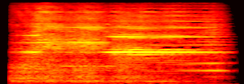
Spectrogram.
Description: Saw Creak

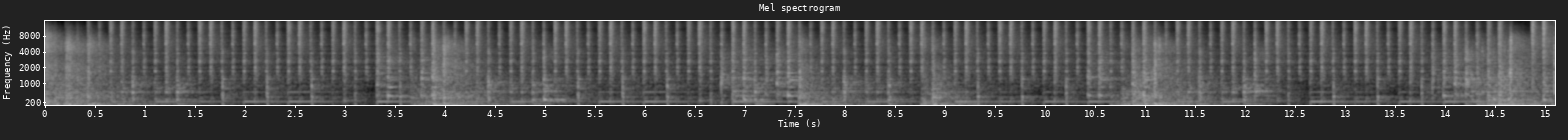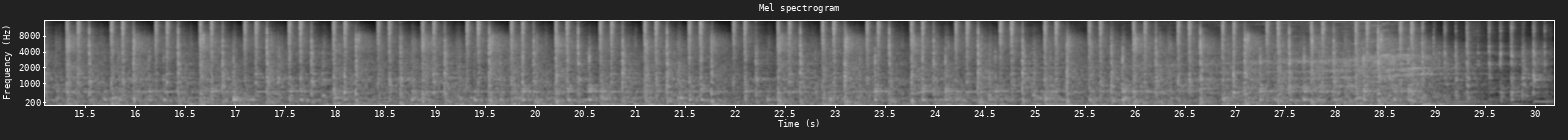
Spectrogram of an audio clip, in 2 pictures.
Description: Big Percussion LOOP; Crossbow Warrior The Legend of William Tell

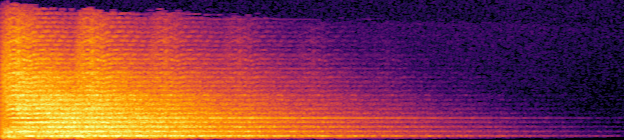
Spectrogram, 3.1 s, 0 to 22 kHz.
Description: chime; PS4; Chime Sharp

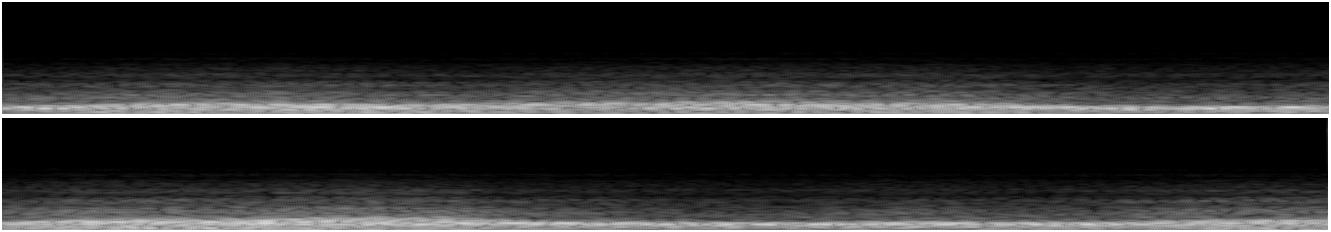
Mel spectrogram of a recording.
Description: Drone; blair witch volume i rustin parr

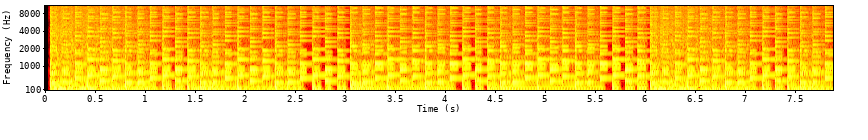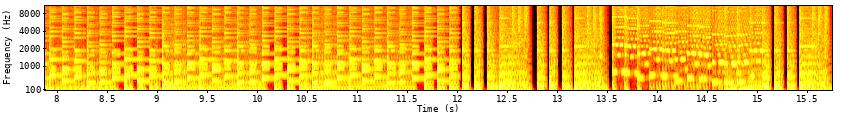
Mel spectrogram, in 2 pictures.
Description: Battle As Cave; Slime Tactics

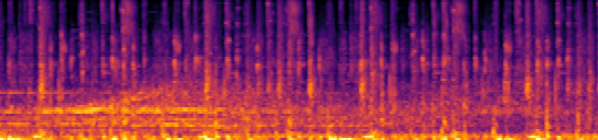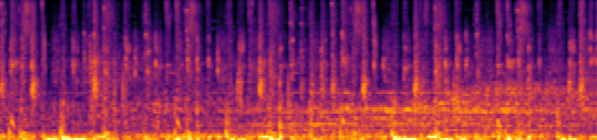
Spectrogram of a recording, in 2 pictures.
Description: Music; Puddle

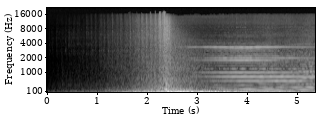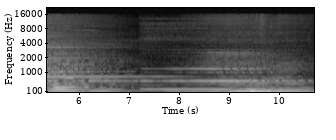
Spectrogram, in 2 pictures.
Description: Sad Sunset Stop; project zomboid

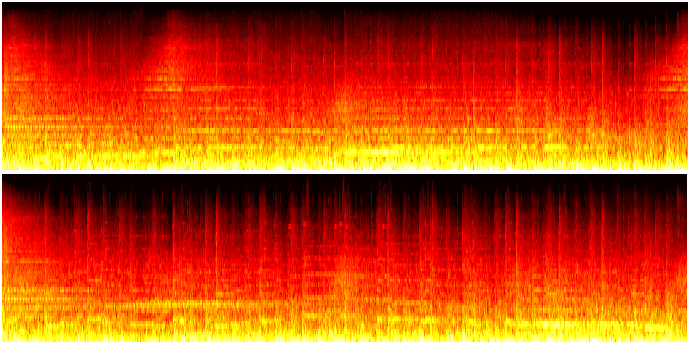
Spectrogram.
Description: victory Loop; blightbound; xbox series xs

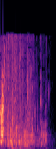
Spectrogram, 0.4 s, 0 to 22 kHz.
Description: Impact Flesh Med; Puddle; puddle plus ios gamerip 2018

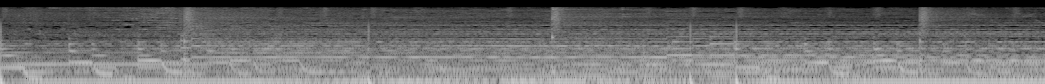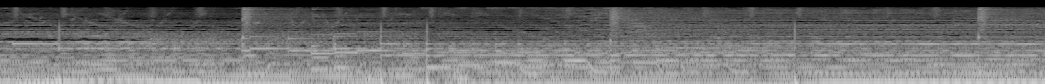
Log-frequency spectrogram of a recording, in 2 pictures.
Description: Redforest Ambient Altloop; Epitasis

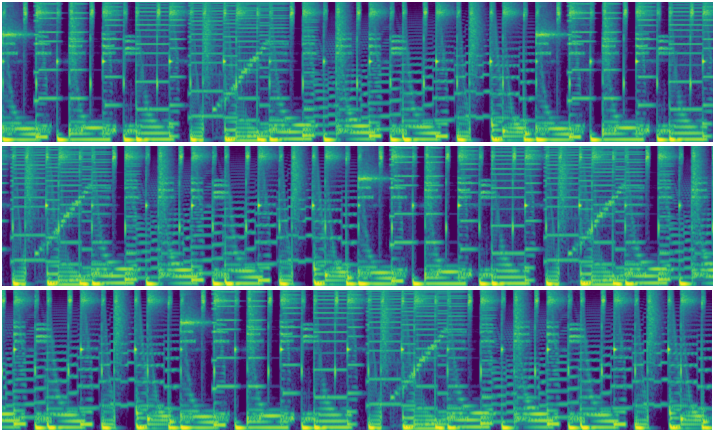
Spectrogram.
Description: Bgm Slot; Kotoba no Puzzle Mojipittan Encore

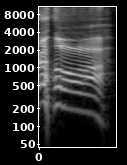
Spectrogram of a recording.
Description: clown hit; Ringling Bros. and Barnum & Bailey; Wii

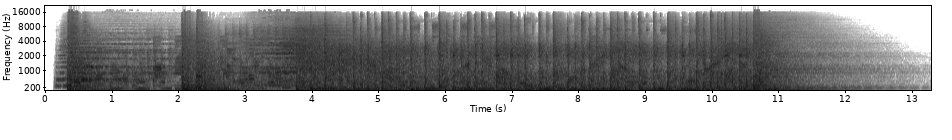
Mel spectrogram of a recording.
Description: Combat Jingle Enemy; darkstar one; windows xbox 360

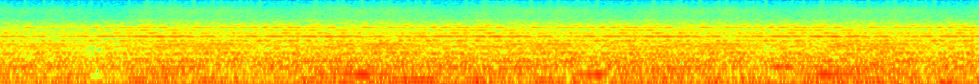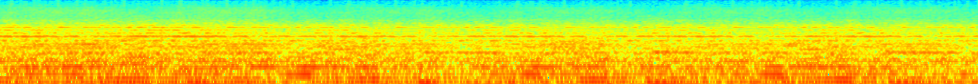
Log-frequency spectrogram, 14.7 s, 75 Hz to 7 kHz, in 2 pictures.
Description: BGM Ambience; Future Cop L.A.P.D. 1998 PC

